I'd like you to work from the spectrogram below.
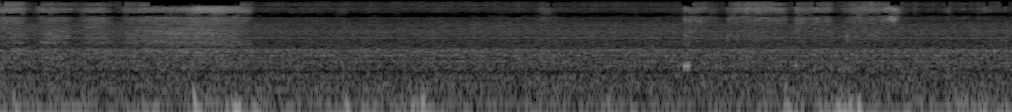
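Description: Sanding a surface by hand, a steady, close rasping hiss with soft rhythmic scuffs as the stroke changes.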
